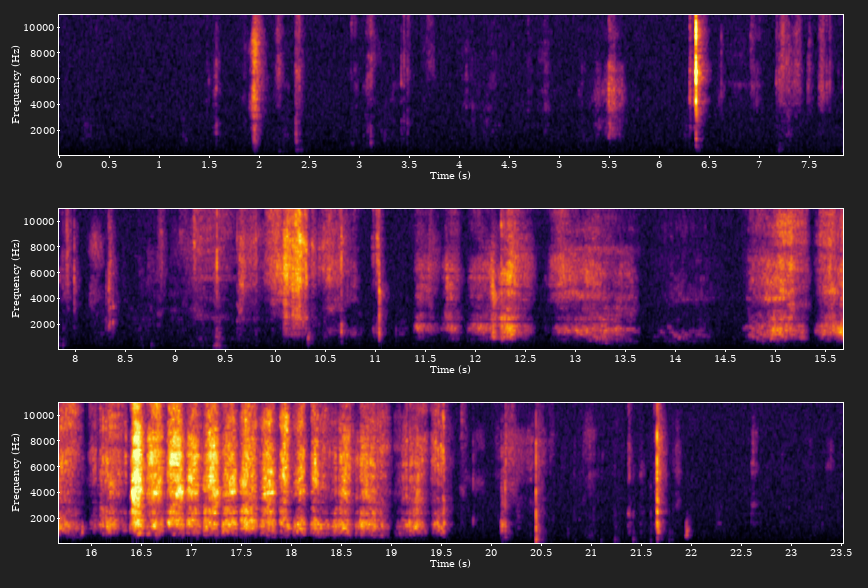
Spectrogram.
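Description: Paper being rubbed down firmly by hand, a scratchy rasping rub in two stretches of a few seconds each, the second longer and louder, with light taps and clicks of paper handling around them: freshly glued paper layers being pressed flat.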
